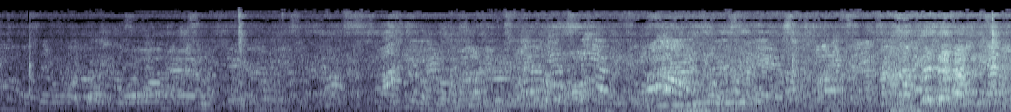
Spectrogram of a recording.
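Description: Indistinct chatter of several voices in a crowded music venue, with a few low thumps in the second half.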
